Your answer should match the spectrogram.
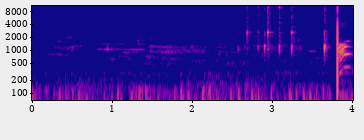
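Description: A metal spoon clinking against a small drinking glass while stirring oats, honey and water into a paste: quiet at first, then a quick run of clinks near the end and one sharp knock.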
